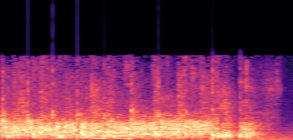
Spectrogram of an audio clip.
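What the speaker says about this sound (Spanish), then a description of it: "Vamos a dar un fuerte aplauso, por favor." A crowd at a political event applauding loudly and steadily, a dense wash of clapping hands that holds for the full stretch and fades slightly near the end, with no voices over it.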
